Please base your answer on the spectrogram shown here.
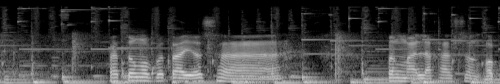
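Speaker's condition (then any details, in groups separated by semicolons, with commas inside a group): No condition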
